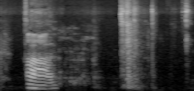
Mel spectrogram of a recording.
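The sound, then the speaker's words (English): A door creaks open with a short, loud squealing hinge tone, followed by a rougher scraping rattle and a couple of small knocks, with some voice-like sound around it. “She's door's about to open.”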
